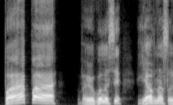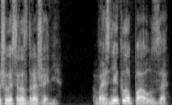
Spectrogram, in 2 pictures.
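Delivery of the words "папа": loud impatient yell for dad; girl bawling for her father. Acted. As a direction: shout across the house, annoyed. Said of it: "бросила трубку на стол и заорала".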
